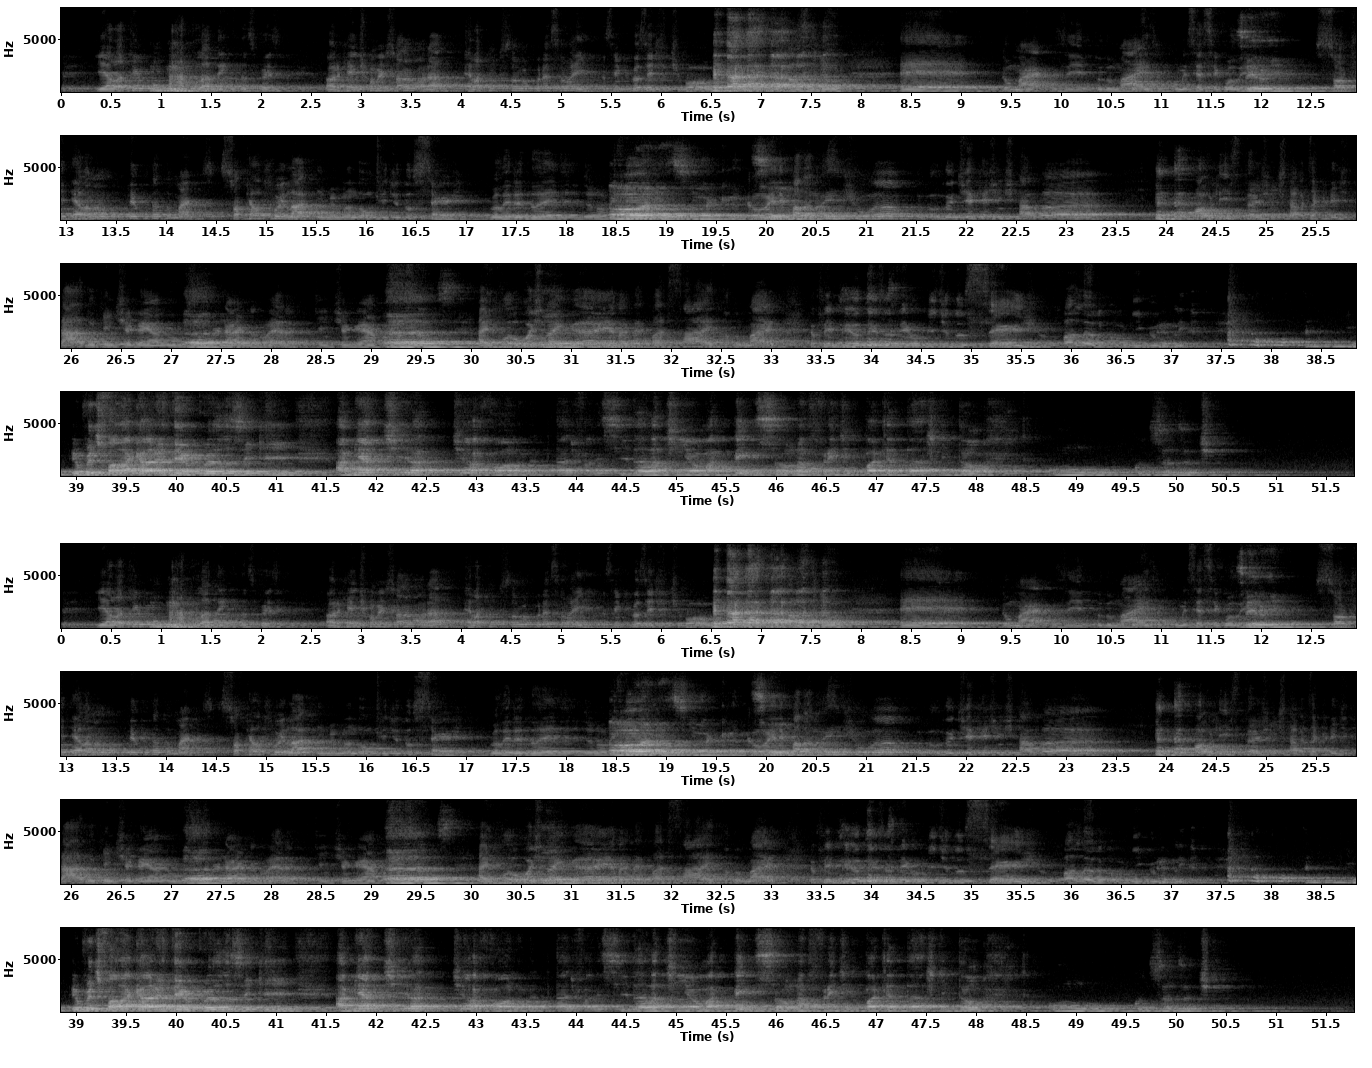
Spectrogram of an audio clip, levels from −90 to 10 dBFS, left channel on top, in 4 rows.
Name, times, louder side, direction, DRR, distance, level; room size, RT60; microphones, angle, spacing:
voice 1, 0.3-2.2 2.6-6.9 7.3-12.1 12.6-18.5 18.8-19.0 19.8-23.4 24.1-29.6 30.1-37.2 37.5-37.7 38.8-38.9, equal, 10° left, 0 dB, 1.7 m, -38 dB
voice 2, 0.9-1.2 6.5-7.7 11.8-12.2 18.4-20.3 23.9-24.4 27.1-27.4 29.1-29.7 30.7-31.0 33.7-34.3 36.9-37.0 37.6-48.3 48.7-50.3, equal, 10° right, -2 dB, 2.6 m, -29 dB
27.0 x 14.5 x 3.4 m, 2.8 s
head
